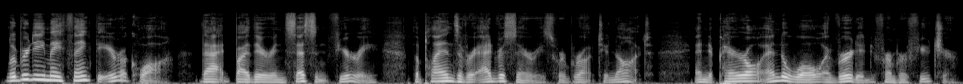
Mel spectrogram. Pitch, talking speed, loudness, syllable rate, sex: 120 Hz, 180 wpm, -19 LUFS, 5.5 syllables/s, male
